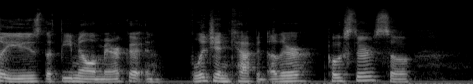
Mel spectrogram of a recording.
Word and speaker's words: Phrygian: Here's how you pronounce it, a Phrygian cap.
